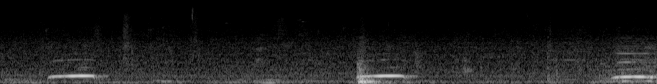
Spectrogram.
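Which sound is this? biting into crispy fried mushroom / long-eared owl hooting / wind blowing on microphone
long-eared owl hooting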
